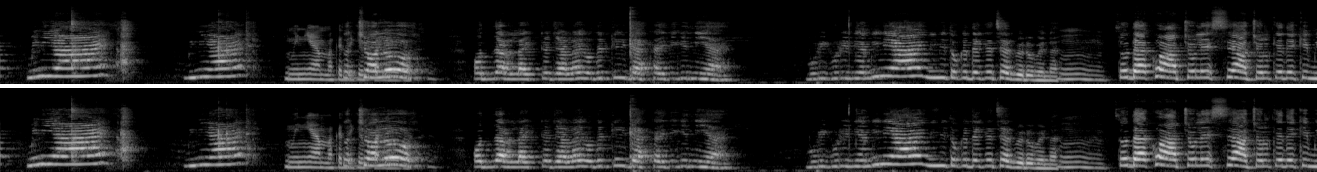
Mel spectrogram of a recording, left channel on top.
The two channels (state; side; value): normal; both; correlation 0.54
